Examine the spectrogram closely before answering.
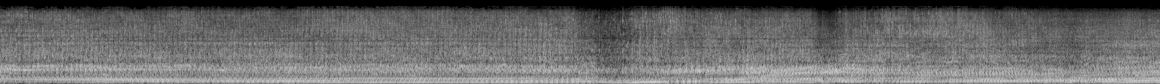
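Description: V8 engines of full-size demolition derby cars running hard, a steady drone that dips about six seconds in, then rises and falls in pitch as the throttles are worked.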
